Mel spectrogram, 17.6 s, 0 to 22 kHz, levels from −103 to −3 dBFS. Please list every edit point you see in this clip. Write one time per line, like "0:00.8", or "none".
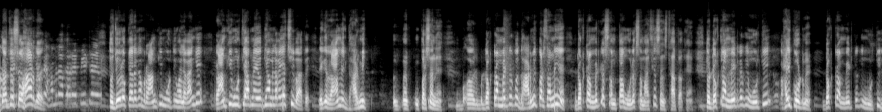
0:01.9
0:15.6

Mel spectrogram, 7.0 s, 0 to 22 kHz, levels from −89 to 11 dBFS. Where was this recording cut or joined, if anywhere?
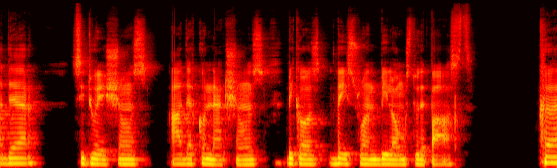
none

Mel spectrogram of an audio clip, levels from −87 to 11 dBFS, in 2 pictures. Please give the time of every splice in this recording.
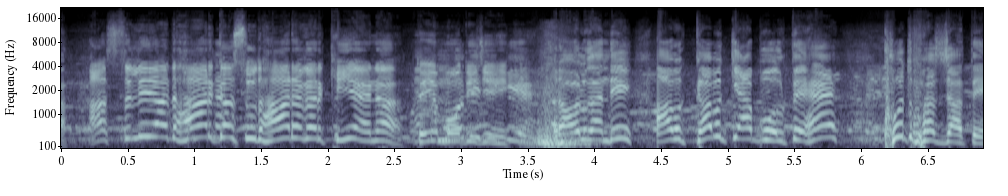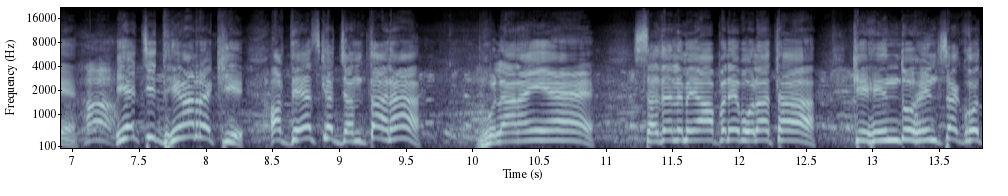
0:03.6

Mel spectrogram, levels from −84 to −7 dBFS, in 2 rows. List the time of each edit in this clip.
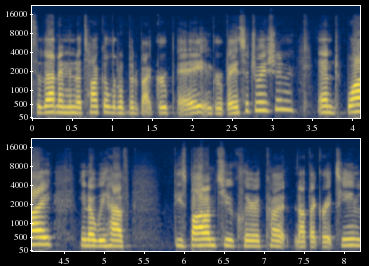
none

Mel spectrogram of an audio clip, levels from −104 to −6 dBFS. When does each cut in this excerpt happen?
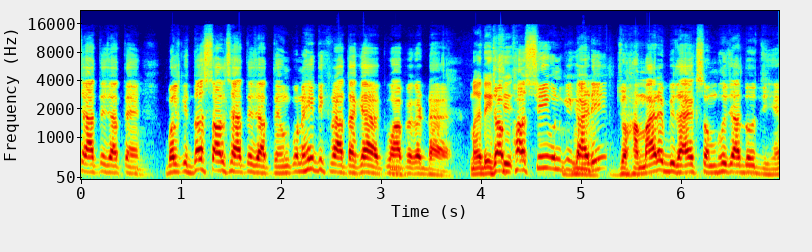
0:05.3

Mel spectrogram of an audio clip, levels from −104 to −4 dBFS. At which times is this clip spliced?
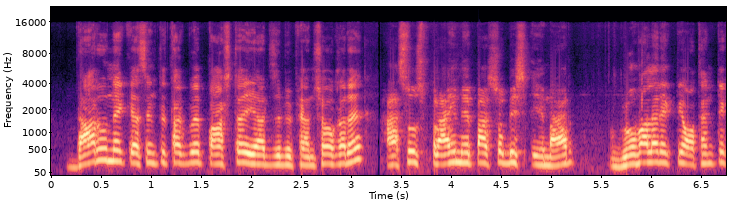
0:03.2

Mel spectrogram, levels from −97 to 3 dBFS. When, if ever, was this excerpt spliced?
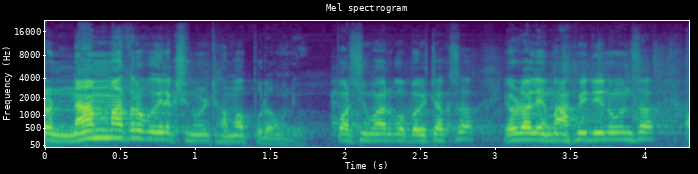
0:01.9

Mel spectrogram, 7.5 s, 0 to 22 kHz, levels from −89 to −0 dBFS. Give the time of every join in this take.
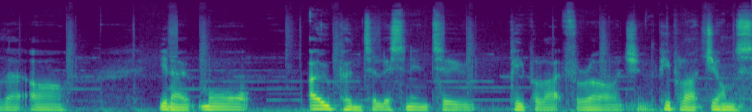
0:06.5

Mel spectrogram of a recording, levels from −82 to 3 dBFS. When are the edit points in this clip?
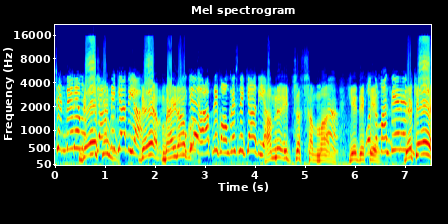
none

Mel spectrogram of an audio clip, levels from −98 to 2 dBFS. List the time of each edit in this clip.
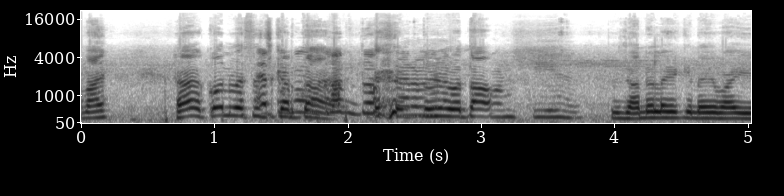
none

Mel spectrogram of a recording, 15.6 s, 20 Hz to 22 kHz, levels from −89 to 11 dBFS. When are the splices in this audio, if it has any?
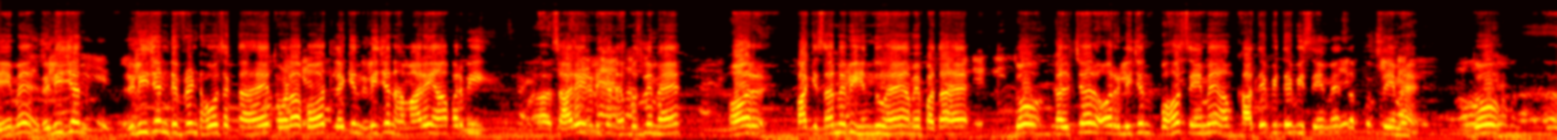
none

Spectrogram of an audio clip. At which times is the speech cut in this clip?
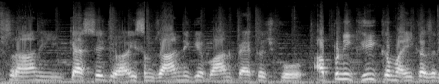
0:01.5
0:03.1

